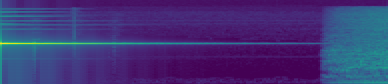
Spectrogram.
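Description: A single bright ding sound effect: one high bell-like tone that rings out and fades away over about a second and a half.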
